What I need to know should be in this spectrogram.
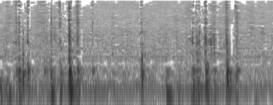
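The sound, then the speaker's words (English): Typing a username on a computer keyboard: a few irregular, clattering keystrokes of uneven loudness, separated by short pauses, over a faint low hum. “But if you type in, you know, Al Gore,”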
